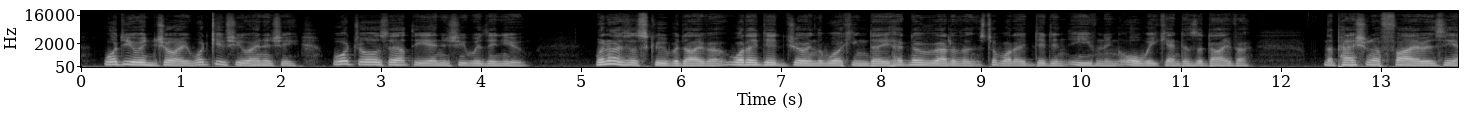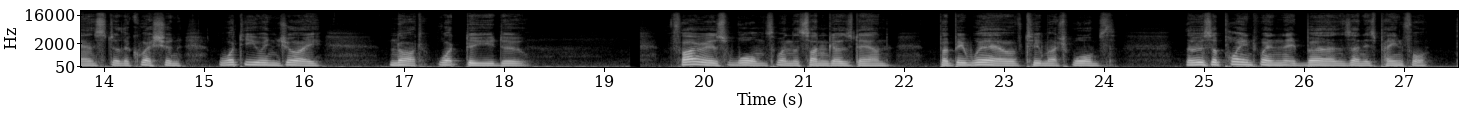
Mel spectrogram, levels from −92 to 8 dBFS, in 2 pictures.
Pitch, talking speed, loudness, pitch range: 145 Hz, 185 wpm, -25 LUFS, 135-160 Hz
